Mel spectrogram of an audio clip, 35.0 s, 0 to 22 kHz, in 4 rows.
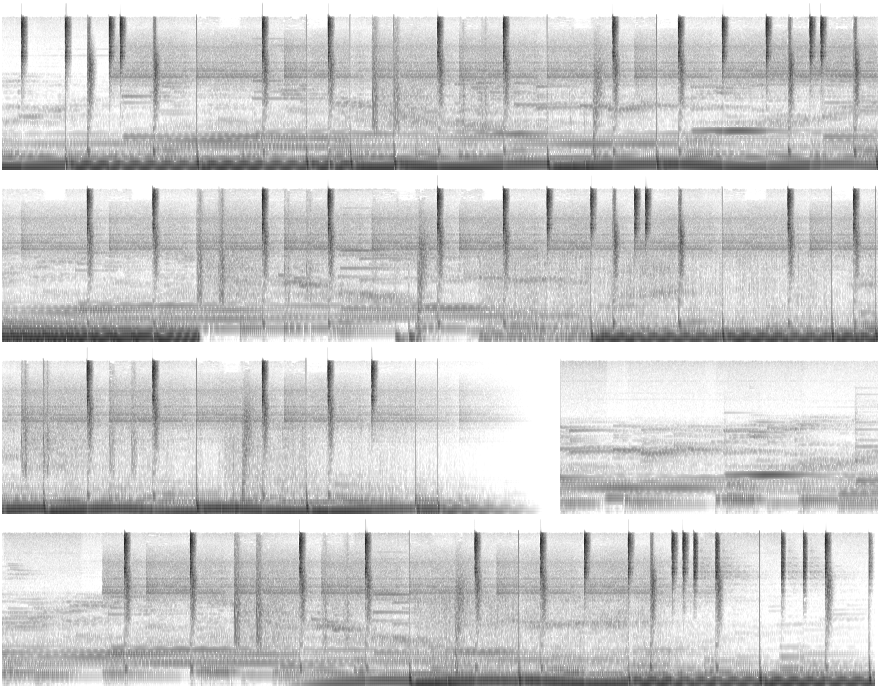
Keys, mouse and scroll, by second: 0.3 Up, 1.8 Up, 3.3 Up, 7.1 Up, 7.3 Up, 7.5 Up, 8.0 Up, 19.1 ctrl+middle click, 28.4 shift+click.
